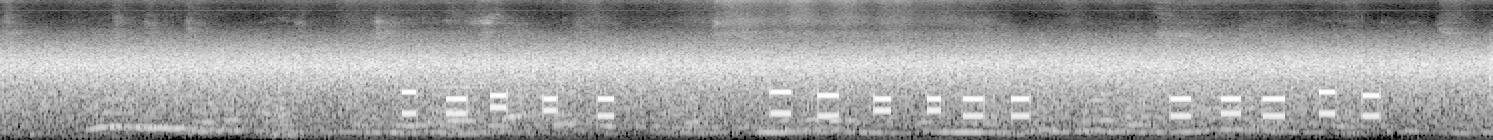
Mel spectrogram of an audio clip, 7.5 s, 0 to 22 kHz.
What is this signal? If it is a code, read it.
DTMF, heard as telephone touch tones, dialled by hand, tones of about 100 ms, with radio hiss, a squelch burst at the end and the noise of a cafe. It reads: 64071 627711 14162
